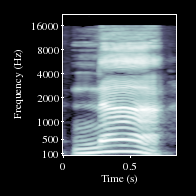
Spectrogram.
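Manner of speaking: "na" drawn out, pitched high then falling. Shown as a demonstration. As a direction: start "na" high and let it drop. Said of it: "pronounced na in the falling tone".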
